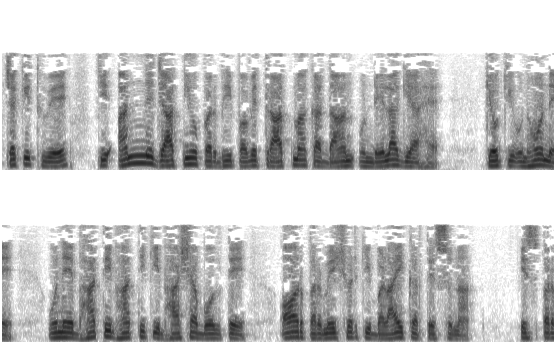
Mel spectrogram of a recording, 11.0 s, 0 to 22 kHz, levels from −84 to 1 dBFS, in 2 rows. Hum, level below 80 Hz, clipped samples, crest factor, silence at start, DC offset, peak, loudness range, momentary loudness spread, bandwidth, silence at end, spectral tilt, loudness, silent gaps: none; -48 dBFS; under 0.1%; 18 dB; 0.05 s; under 0.1%; 0 dBFS; 2 LU; 7 LU; 6.6 kHz; 0 s; -6 dB/octave; -18 LUFS; none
